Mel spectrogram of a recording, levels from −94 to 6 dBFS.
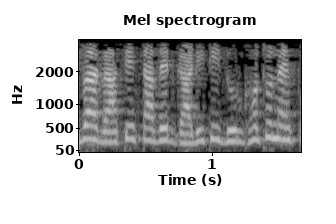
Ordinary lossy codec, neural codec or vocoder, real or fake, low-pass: none; none; real; 3.6 kHz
